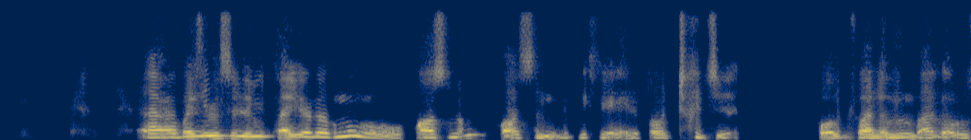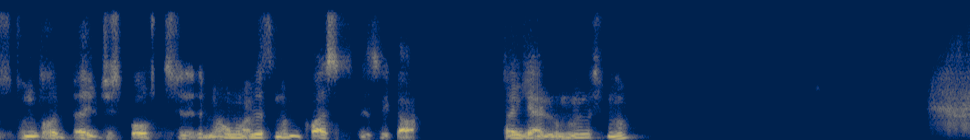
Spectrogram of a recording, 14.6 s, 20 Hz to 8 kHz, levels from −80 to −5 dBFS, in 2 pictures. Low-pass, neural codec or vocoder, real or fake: 7.2 kHz; codec, 16 kHz, 1 kbps, FreqCodec, smaller model; fake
